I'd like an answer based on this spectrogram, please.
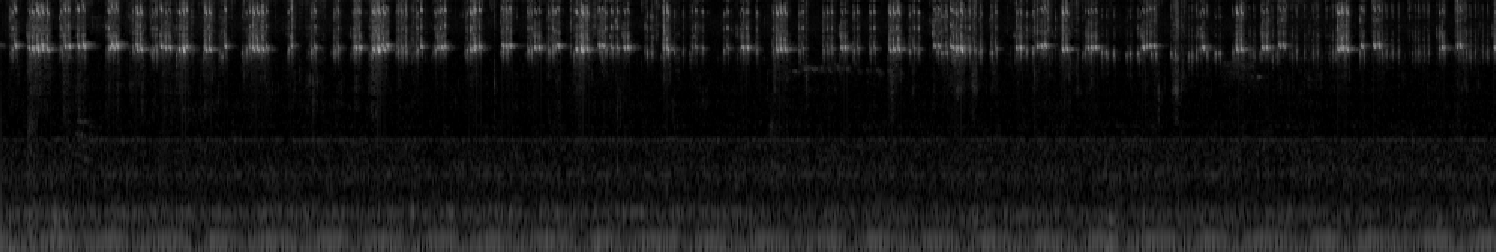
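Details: Several crickets chirp in a continuous, shimmering high trill, pulses repeating rapidly and evenly for the whole stretch over a low, constant background hum; an original recording made for relaxation.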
